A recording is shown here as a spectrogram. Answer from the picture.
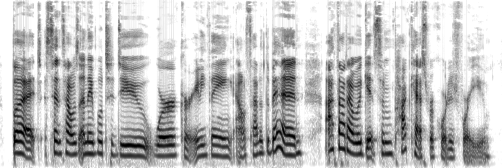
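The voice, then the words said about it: Voice affected by illness. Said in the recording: “I'm coming to you today a little under the weather, so just excuse my voice”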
